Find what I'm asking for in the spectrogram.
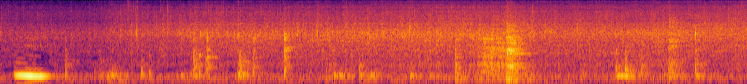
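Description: Onions and tomatoes sautéing in a pan, giving a soft continuous sizzle with scattered scrapes and clinks of a stirring utensil and one brief louder knock at the start.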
